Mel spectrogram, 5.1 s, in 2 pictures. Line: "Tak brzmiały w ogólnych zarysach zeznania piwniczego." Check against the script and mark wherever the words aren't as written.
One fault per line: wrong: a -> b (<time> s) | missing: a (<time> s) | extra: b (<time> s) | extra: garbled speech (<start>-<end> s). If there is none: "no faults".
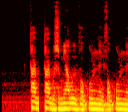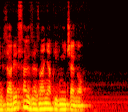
extra: tak (0.8 s)
extra: ogólnych (2.2 s)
